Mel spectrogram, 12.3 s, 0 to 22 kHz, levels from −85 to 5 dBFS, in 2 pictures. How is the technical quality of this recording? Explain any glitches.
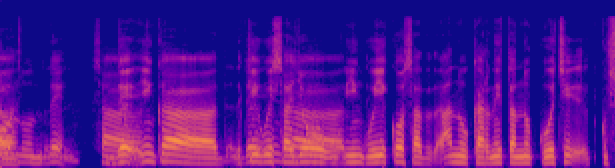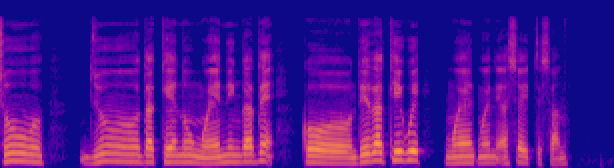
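The recording has two kinds of technical fault: a doubled audio track at the start and two brief decoding glitches from a damaged compressed stream.

From the very beginning until 3.82 s, a doubled audio track is audible: a second, full-band copy of the speech trails the original by around one and a half seconds, about 10 dB quieter. It has no reverberant tail or room colour, so it sounds like a clean second playback rather than an echo, and it cuts off abruptly at 3.82 s. The likely cause is the same signal reaching the mix twice, once directly and once through a slower path.

Damaged data in a compressed stream appears at 4.42 s and again from 10.86 to 10.88 s. Each is a short chirp or blip lasting a couple of hundredths of a second. Corrupted or missing bytes make the decoder misread the affected frames and lose sync, so it produces a burst of garbage and then resumes at the next valid frame header.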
